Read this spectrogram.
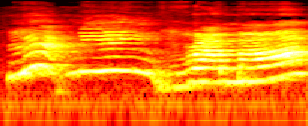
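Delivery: high, loud call through the door. Acted. Wolf calling through the door to Grandma, high and loud. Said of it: "he called".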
